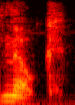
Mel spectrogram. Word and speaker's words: milk: you said milk good the first time you had left off the k okay so because she made milk try that because she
